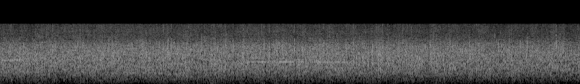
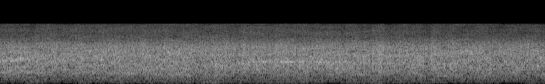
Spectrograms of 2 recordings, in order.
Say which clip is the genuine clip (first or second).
first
